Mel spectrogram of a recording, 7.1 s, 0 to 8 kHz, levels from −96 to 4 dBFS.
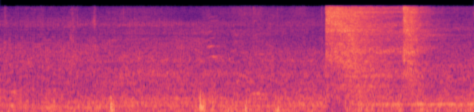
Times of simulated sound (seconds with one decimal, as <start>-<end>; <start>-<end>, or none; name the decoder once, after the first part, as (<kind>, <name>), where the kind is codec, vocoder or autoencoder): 0.0-1.2 (vocoder, Vocos)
